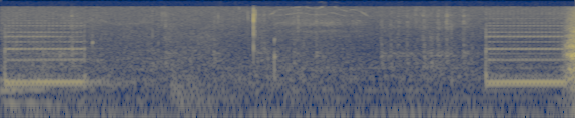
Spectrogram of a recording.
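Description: An outgoing phone call's ringing tone comes through faintly: a steady tone, a quiet gap with small clicks, then the tone again. No one speaks.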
